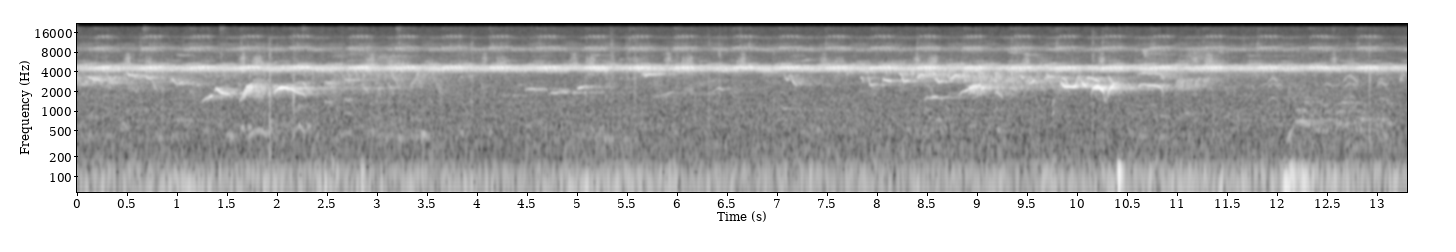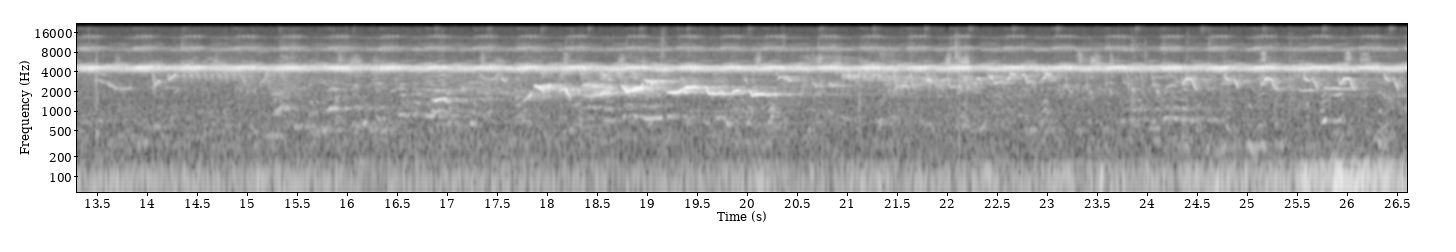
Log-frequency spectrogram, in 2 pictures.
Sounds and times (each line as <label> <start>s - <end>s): crickets 0.0s - 26.6s
voices 15.3s - 26.6s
